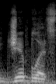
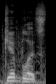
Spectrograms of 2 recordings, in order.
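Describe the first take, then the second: First: The word begins with a J sound. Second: The word begins with a hard G sound. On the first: The speaker calls it right. "you say giblets" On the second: The speaker calls it wrong. "not giblets"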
